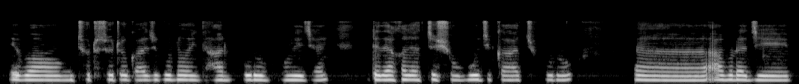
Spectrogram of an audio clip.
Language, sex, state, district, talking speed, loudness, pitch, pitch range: Bengali, female, West Bengal, Kolkata, 135 wpm, -17 LUFS, 205 Hz, 200-210 Hz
